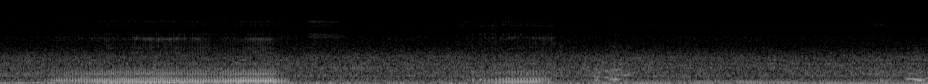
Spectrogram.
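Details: Sleeping English Bulldog snoring: two long, low rumbling snores, the first lasting over two seconds, then a shorter one, separated by quieter breathing.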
